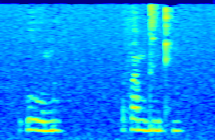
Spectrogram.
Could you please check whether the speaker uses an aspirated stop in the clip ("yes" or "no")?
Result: yes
